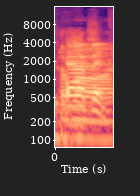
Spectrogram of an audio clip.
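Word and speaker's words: Cavan: Would you choose pronounce it like Cabin? – That's how it's pronounced. – It just sounds like you're mispronouncing Kevin. – My gosh. Who pronounces Biggio and T.J. Walker? – It's how they announce. I promise you, that's how it's announced. It's not. It's Cabin Biggio.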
